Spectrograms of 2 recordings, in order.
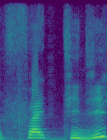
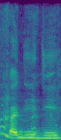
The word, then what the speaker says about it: Fadidi: Alors, vous êtes passionné de photographie et vous avez monté en décembre 2020 l'exposition de Fatidi, j'espère que je prononce bien. Fadidi. Fadidi, voilà, qui veut dire bienvenue en sérère, une langue locale.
